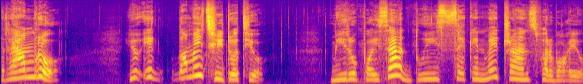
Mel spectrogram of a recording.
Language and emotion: Nepali, surprised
